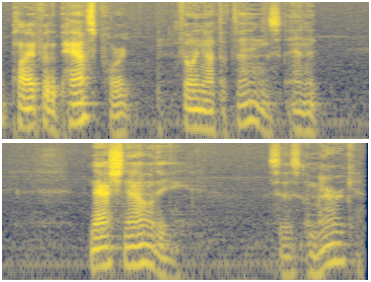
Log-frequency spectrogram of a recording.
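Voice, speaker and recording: A man telling a personal story in a group discussion, animated and acting out what others said. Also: fairly low pitch, unhurried, pauses often, slight background noise. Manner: animated, acts out quoted dialogue.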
